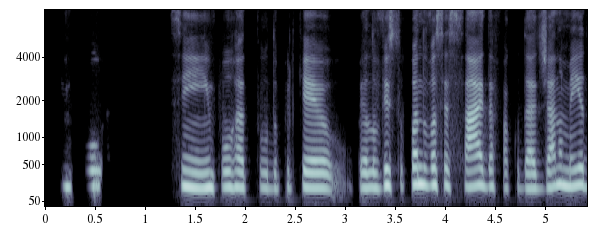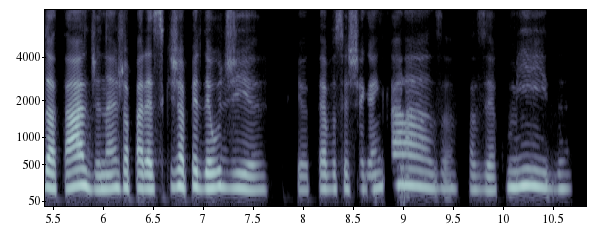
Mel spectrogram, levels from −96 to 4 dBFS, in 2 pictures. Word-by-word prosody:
Empurra, 205 0 -4 0.7
sim, 195 -4 +3
empurra 195 +1 +2
tudo, 185 -1 -9
porque 190 0 +2 0.4
pelo 190 0 +1
visto 210 +2 +1
quando 230 0 +6
você 220 0 +1
sai 205 +2 +4
da 205 0 -3
faculdade 185 -1 -4
já 195 0 +1
no 225 - +4
meio 215 +1 +5
da 195 -2 +3
tarde, 190 -1 +1
né, 180 +2 -2
já 195 0 -3
parece 180 -1 -2
que - - -14
já 205 0 +1
perdeu 185 -1 0
o 200 - 0
dia, 180 -3 -5 0.2
porque 170 - -19
até 180 - -7
você 175 +1 -11
chegar 175 0 -13
em 195 - -7
casa, 200 -5 -6
fazer 170 -1 -12
a 160 - -12
comida. 195 -2 -4
190 Hz, 190 wpm, -24 LUFS, 180-205 Hz, 0.7 s, quando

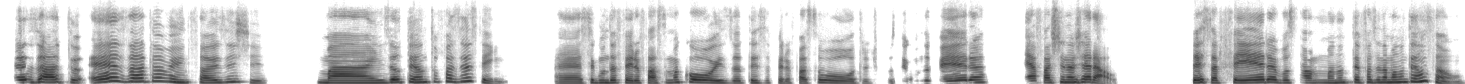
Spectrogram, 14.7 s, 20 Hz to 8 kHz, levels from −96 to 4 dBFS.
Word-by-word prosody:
Exato. 235 0 +2
É, 265 +9 +4
exatamente, 300 -6 -1
só 215 -2 -1
existir. 225 -6 -5 0.5
Mas 200 0 +2
eu 240 0 +5
tento 255 +2 -1
fazer 295 +2 -1
assim, 225 - -5 0.5
eh, 165 +1 -4
segunda-feira 205 0 -1
eu - - -6
faço 180 +1 -2
uma 230 +3 -3
coisa, 200 -7 +2
terça-feira 180 -2 -8
eu - - -23
faço 165 +8 -3
outra, 175 -6 -2
tipo, 145 - -25
segunda-feira 230 - -2 0.4
é - - +2
a 205 - 0
faxina 225 +2 +1
geral, 250 -1 +1 0.7
terça-feira 220 +2 +3
você 210 -2 -5
tá 210 -1 -2
manu 205 +1 -4
tá 230 +1 -1
fazendo 230 0 -2
a 230 - +3
manutenção. 255 - +1
220 Hz, 140 wpm, -25 LUFS, 200-245 Hz, 0.7 s, eu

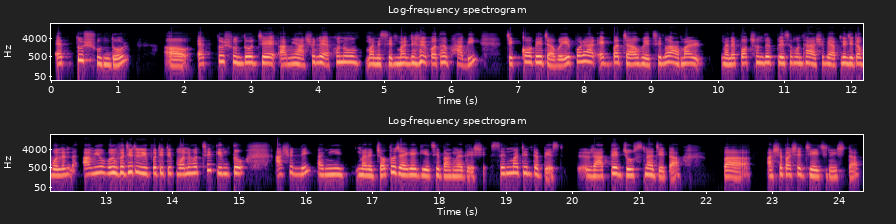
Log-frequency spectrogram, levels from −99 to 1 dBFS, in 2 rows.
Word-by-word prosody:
এত্তো 230 +5 -5 0.2
সুন্দর, 200 -2 0 0.7
আ - - +4 0.5
এত্তো 215 +6 -6 0.2
সুন্দর 245 -1 +3 0.2
যে, 235 - +7 0.3
আমি 205 +2 -4 0.2
আসলে 250 +5 0
এখনও 255 +4 0 0.3
মানে 210 -1 +2
সেন্ট 215 -1 -1
মার্টিনের 230 +4 +1
কথা 215 +4 +1 0.2
ভাবি 200 - -1 0.5
যে, 215 - +4 0.2
"কবে 255 -1 +5
যাব?" 165 -1 +2 0.2
এরপরে 270 +4 +1
আর 255 - -2
১ 220 - -11
বার 245 0 +3
যাওয়া 210 0 +3
হয়েছিল। 210 +3 -1 0.2
আমার, 225 +1 0 0.5
মানে 200 0 +2
পছন্দের 235 +1 0
প্লেস 225 -2 +3
এর - - -6
মধ্যে 230 +1 0
আসলে 220 +2 -3
আপনি 225 +4 -5
যেটা 220 +1 +2
বললেন, 205 +3 +2 0.3
আমিও 255 +4 0
বলব, 265 -1 +5
যেটা 290 0 +4
রিপিটেটিভ 250 +1 0
মনে 240 +2 +2
হচ্ছে। 265 +7 -1
কিন্তু 245 +1 +2 0.6
আসলেই 255 -1 -4 0.2
আমি, 215 +1 -2 0.4
মানে 200 -1 +3
যত 205 +4 +1 0.2
জায়গায় 210 -1 +4
গিয়েছি 190 +1 0
বাংলাদেশে, 175 -3 -3 0.2
সেন্ট 245 +1 0
মার্টিনটা 255 -3 0
বেস্ট। 445 0 -3 0.5
রাতের 185 +7 +3
জোছনা 200 +2 +2
যেটা 160 -1 -1 0.7
বা 175 -1 +4 0.6
আশেপাশের 215 +2 -1
যে 195 - +3 0.2
জিনিসটা। 165 -2 -7
225 Hz, 140 wpm, -23 LUFS, 205-245 Hz, 0.7 s, যে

